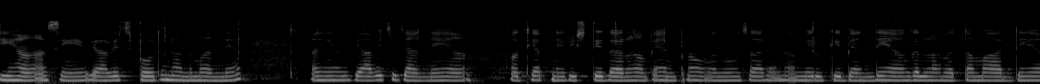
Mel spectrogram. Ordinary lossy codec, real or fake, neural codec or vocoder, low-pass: none; real; none; none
